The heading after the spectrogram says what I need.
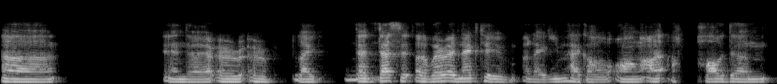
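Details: Stuttering in a Chinese adult who stutters; as a child of about 10–11 attended a commercial stuttering "fix" course.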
